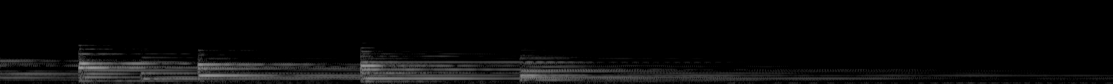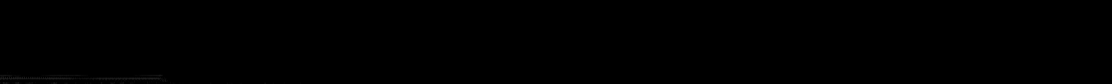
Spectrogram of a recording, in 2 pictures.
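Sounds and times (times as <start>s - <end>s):
piano prelude: 0.0s - 12.8s.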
